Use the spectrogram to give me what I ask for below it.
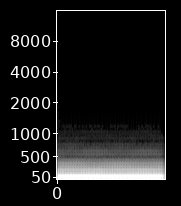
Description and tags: SUB BASS 0101
SUB BASS SUBBASS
